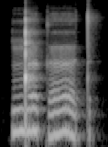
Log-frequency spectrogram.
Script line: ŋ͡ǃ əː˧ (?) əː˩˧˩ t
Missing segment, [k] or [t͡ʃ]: k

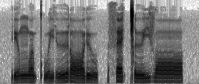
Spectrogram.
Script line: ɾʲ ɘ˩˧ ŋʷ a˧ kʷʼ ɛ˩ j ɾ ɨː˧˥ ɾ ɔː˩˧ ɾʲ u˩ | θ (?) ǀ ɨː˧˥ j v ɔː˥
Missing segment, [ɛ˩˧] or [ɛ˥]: ɛ˥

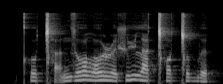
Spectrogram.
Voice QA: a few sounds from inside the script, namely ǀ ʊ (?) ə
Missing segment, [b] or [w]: b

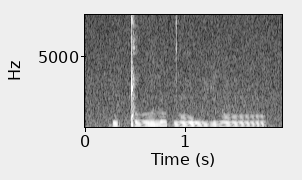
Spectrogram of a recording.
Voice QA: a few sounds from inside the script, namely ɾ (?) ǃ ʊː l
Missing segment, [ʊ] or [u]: u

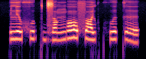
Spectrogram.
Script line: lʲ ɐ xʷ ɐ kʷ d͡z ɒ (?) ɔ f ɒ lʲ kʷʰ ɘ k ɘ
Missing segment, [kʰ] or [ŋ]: ŋ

